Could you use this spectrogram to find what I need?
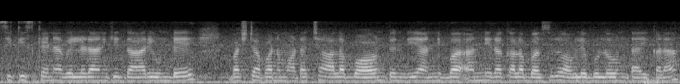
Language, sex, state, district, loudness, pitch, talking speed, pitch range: Telugu, female, Andhra Pradesh, Srikakulam, -17 LUFS, 170 Hz, 175 wpm, 160-175 Hz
